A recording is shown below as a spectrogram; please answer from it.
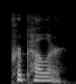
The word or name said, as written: propeller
